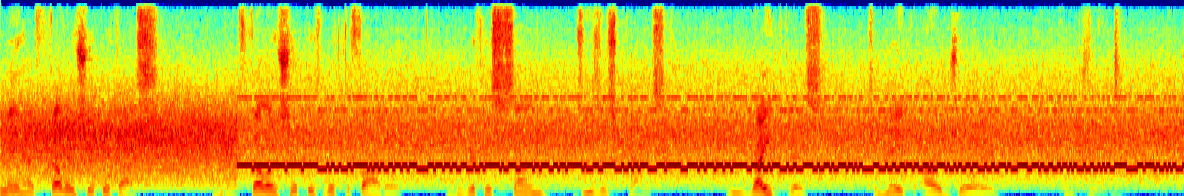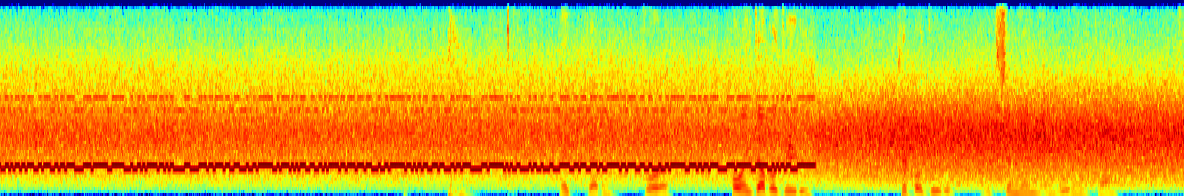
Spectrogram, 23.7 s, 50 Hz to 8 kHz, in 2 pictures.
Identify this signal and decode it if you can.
RTTY (45.45 baud, 170 Hz shift), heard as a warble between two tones, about 1260 Hz centre, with radio static. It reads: FP512 BV0ZV 9M1CG MLBJT PWBDP CMCIJ RVTKR FUU9V XJTO2 GYIX1 JWA5S MPCV8 C9VRA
